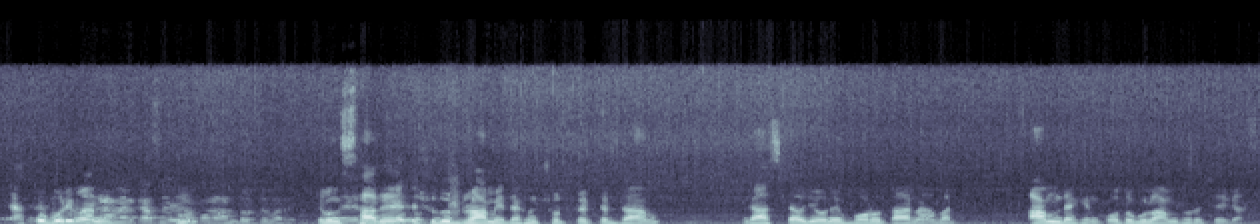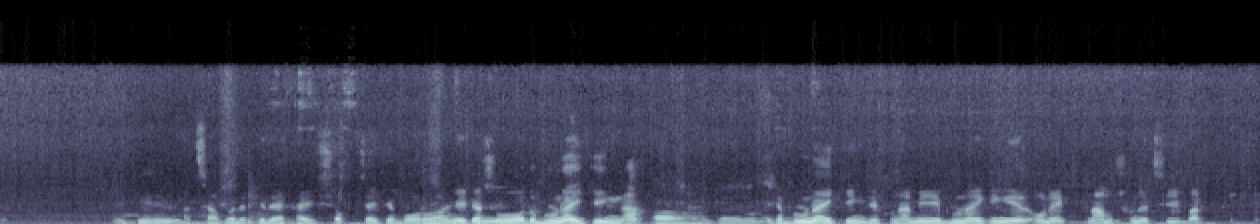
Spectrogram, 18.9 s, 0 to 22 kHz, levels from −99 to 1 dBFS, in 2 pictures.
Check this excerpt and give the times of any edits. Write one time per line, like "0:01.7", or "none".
0:10.4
